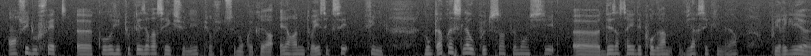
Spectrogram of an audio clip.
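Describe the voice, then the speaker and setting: A young man from France talking through a computer tutorial in a casual, rambling way, full of fillers and restarts. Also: mid-range voice. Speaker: tutorial maker. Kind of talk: casual screen-recorded tutorial. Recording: hissy home recording.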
